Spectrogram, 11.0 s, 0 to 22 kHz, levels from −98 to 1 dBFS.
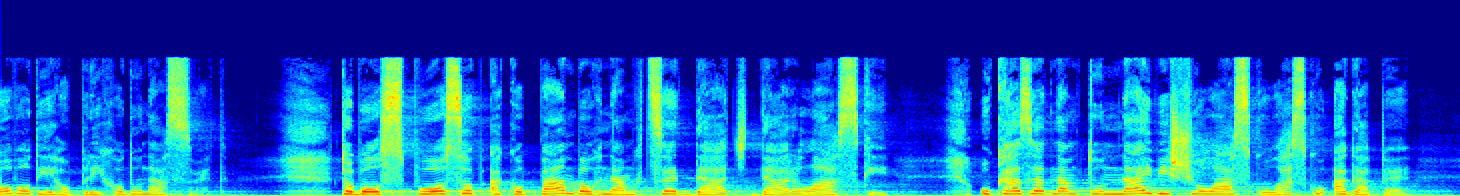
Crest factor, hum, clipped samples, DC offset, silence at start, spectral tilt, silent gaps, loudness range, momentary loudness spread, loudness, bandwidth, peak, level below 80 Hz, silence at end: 18 dB; none; under 0.1%; 1%; 0 s; -3 dB/octave; none; 4 LU; 14 LU; -25 LUFS; 16 kHz; -8 dBFS; -56 dBFS; 0.4 s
